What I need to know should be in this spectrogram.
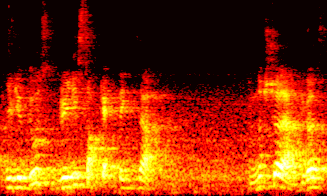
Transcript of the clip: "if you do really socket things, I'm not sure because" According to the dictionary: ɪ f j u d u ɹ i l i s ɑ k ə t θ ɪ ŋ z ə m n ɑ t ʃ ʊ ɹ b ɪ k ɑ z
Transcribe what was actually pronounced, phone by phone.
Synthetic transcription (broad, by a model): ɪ f j u d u ɹ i l i s ɑ k ə t t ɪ ŋ s ə m n ɑ t ʃ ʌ l b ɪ k ɑ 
